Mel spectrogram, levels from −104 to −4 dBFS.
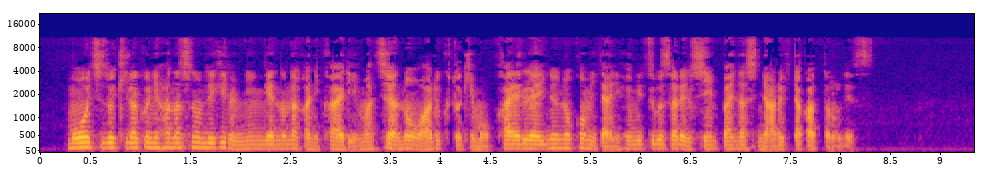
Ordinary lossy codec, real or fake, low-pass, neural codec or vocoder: AAC, 32 kbps; real; 10.8 kHz; none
